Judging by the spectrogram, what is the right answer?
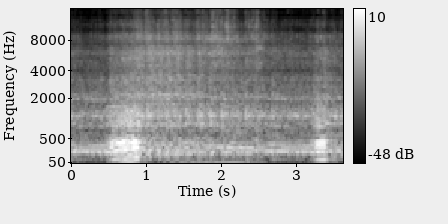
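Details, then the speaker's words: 1975 Suzuki TS125 Duster two-stroke, previously breaking up past half throttle, warmed up after air screw turned in: pops along evenly at idle with quick throttle blips, no missing or stumbling; running healthy. "had to do a little tuning on the uh air screw I to turn in a little bit and just have to turn in the air screw a little bit to get it to run better so it's running pretty good right now"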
